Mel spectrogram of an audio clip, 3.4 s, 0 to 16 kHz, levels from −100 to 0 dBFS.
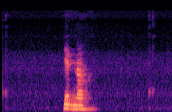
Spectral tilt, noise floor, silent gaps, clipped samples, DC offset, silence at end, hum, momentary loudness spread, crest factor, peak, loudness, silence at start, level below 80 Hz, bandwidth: -10 dB/octave; -66 dBFS; none; under 0.1%; under 0.1%; 1.55 s; none; 22 LU; 22 dB; -6 dBFS; -22 LUFS; 1.25 s; -64 dBFS; 9.8 kHz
